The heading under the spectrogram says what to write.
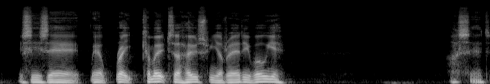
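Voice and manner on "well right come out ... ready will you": put-on Scottish accent. Retelling a phone call, quoting the caller: poor Sir Alex Ferguson accent. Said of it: "that's a poor Sir Alex accent probably".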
